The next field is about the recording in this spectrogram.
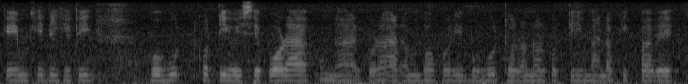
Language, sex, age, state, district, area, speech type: Assamese, female, 30-45, Assam, Goalpara, rural, spontaneous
